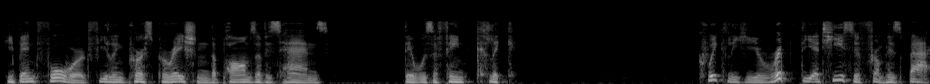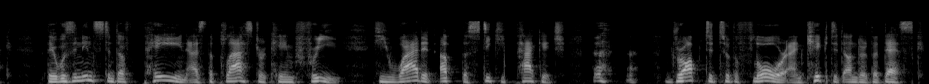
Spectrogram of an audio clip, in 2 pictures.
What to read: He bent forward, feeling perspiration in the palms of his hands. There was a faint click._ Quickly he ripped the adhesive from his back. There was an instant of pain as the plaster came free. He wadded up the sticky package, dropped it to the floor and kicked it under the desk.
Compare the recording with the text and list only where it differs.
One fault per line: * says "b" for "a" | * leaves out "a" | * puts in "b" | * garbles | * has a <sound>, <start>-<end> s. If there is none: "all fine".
* has a laugh, 15.2-15.7 s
